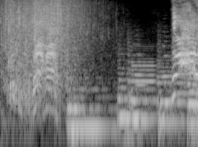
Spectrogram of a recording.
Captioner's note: groans; screaming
